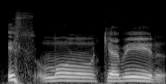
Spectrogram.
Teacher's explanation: মু শব্দটা এক আলিফ পরিমাণ গুণনা সহ পড়তে হবে। কাফের উপর জাবার হারাকাত তাড়াতাড়ি পড়তে হবে। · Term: হরফে ইকফার কায়দা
